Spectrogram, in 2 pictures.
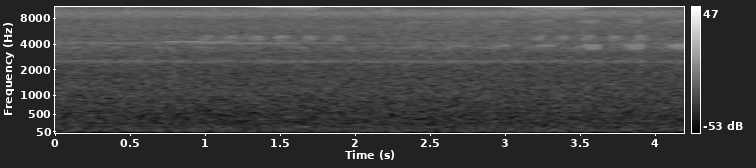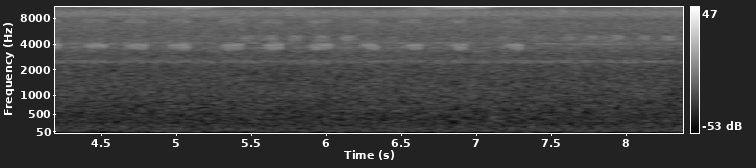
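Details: Forest cricket in autumn near a valley stream, among various other insects, its high chirps coming in loose runs, partly buried under broad, constant water noise and a faint high insect drone.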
